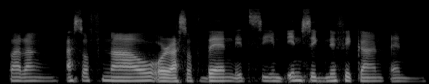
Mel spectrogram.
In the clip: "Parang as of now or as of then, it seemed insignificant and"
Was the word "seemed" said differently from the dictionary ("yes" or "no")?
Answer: no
